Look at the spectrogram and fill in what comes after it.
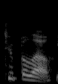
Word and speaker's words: Tupelo: and I can't even pronounce it. It's Tupelo? – Tupelo, yeah.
